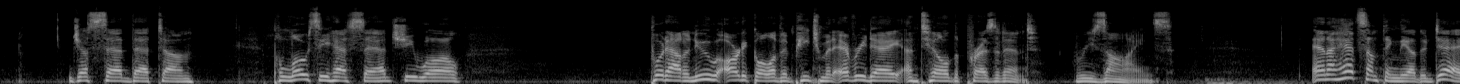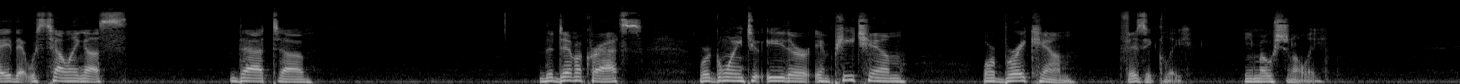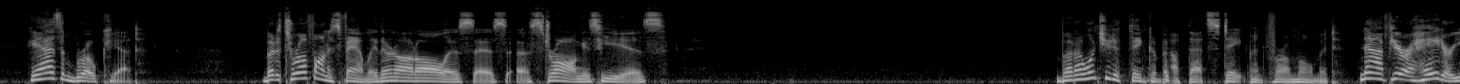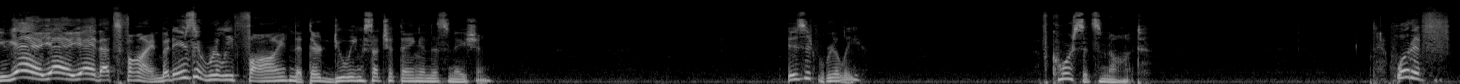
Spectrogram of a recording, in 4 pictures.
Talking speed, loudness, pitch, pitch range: 115 wpm, -26 LUFS, 130 Hz, 120-165 Hz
